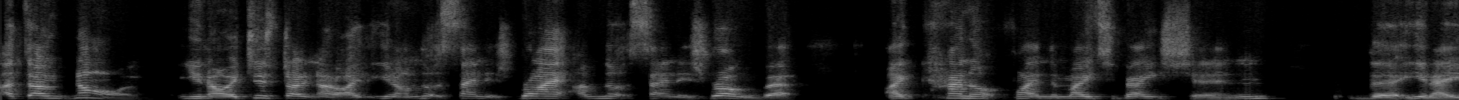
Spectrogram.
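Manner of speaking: normal talking voice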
